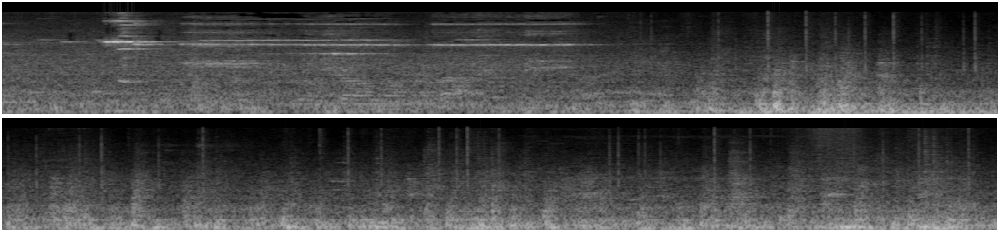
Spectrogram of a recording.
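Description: A train's steel wheels squeal sharply on the rails for the first few seconds, with several high steady tones over a sudden loud start. From about three seconds in, the steady rumble and clatter of a moving railway carriage follows, as heard from inside, with irregular clicks of the wheels over the track.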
